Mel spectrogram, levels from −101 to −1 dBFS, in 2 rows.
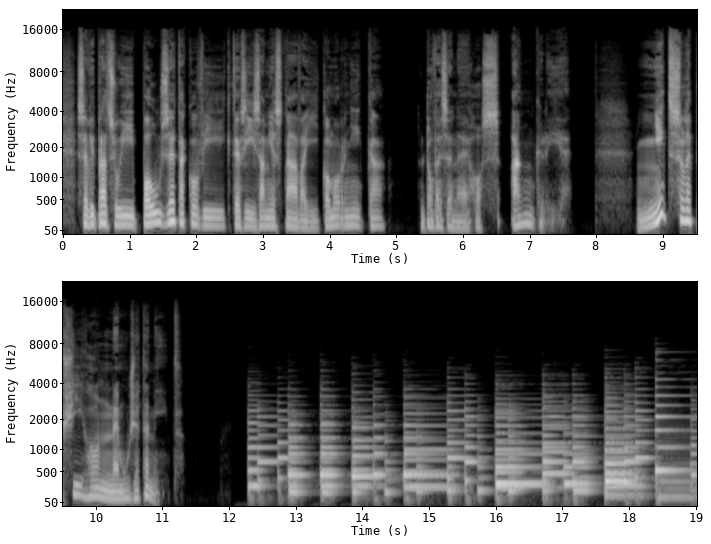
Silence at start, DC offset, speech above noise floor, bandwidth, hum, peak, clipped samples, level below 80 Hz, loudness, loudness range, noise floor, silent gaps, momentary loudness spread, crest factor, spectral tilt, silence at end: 0 s; under 0.1%; over 62 dB; 16.5 kHz; none; -6 dBFS; under 0.1%; -56 dBFS; -28 LUFS; 6 LU; under -90 dBFS; 12.02-12.08 s; 12 LU; 24 dB; -4.5 dB/octave; 0 s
